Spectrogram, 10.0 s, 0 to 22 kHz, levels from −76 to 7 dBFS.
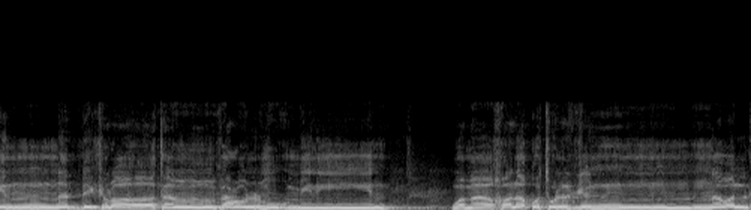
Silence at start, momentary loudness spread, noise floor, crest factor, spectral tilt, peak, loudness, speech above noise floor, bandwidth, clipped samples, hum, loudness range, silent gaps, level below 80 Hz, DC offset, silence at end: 0 s; 4 LU; -36 dBFS; 6 dB; -8 dB/octave; -8 dBFS; -16 LUFS; 21 dB; 7.8 kHz; under 0.1%; none; 3 LU; none; -52 dBFS; under 0.1%; 0 s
